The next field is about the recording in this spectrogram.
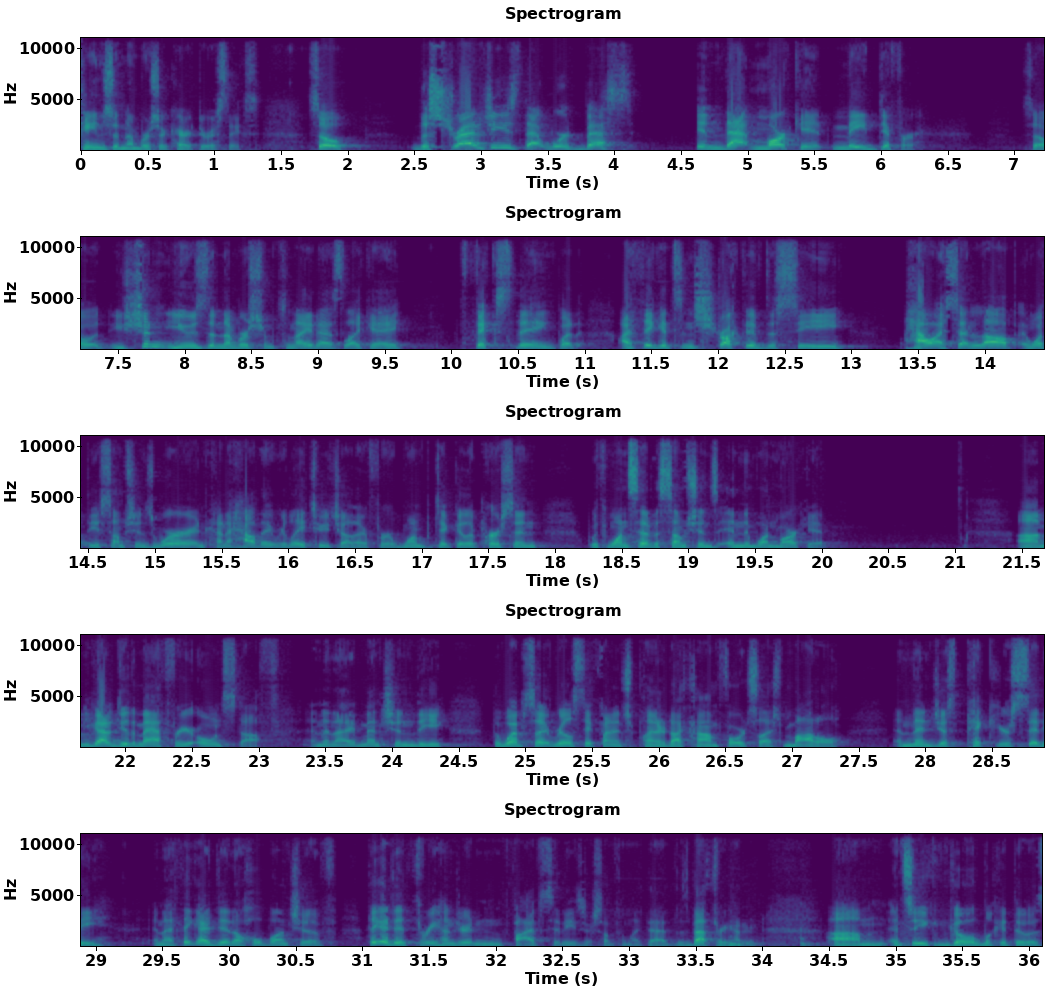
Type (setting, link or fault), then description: setting, live audience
